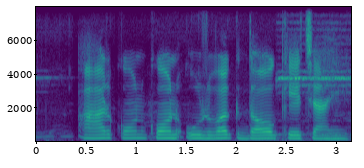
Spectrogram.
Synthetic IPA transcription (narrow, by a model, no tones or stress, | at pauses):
aːɾkoːnkoːnʊɾʋəkd̪ɔːket͡ʃaːɦĩ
